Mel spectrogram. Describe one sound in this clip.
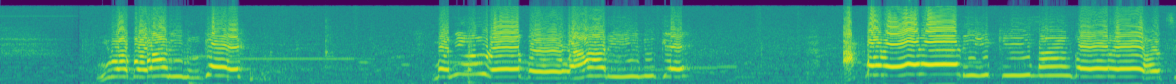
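A woman sings loudly in a wavering voice outdoors.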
